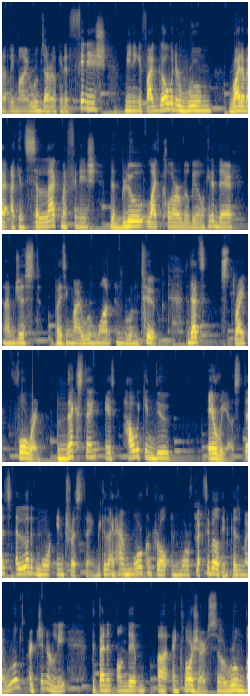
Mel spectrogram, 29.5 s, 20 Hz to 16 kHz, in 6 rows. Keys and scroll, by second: 12.5 Escape, 12.6 Escape, 14.9 typing.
